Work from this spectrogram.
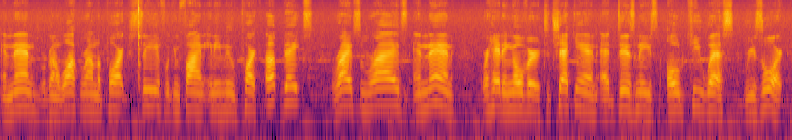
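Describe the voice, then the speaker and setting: Male vlogger, slightly raspy, chatty and upbeat, recorded outdoors at a park. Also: fairly high pitch, moderate pace, fairly bright tone. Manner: enthusiastic, chatty. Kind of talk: upbeat vlog narration.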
